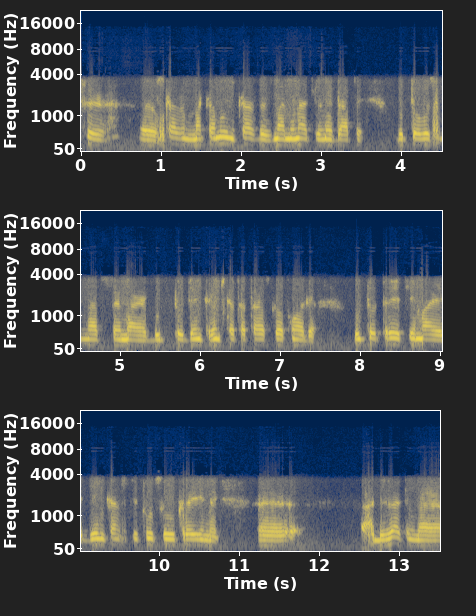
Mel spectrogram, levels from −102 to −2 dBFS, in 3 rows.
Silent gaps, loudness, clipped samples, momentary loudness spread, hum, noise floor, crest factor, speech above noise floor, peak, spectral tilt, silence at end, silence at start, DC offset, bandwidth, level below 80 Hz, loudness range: none; -18 LUFS; under 0.1%; 8 LU; none; -55 dBFS; 14 dB; 37 dB; -6 dBFS; -8 dB/octave; 0 s; 0 s; under 0.1%; 4 kHz; -56 dBFS; 1 LU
